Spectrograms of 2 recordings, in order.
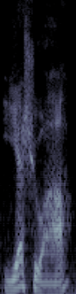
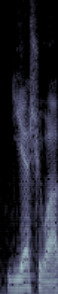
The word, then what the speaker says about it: Yeshua: is often conjectured that his uh Aramaic name would be pronounced Yeshua but um there are other dialects of Aramaic where the name Jesus is pronounced Isha and so even in Aramaic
